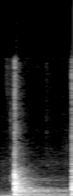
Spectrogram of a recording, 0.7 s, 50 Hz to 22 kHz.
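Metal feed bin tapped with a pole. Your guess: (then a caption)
Hollow. A pole strikes the empty upper section of a metal farm feed bin, a tap used to gauge the feed level, which reads at about 7,000. Two sharp, hollow metallic taps ring out, the first decaying through a bright tone near 1.5 kHz before the second lands.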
